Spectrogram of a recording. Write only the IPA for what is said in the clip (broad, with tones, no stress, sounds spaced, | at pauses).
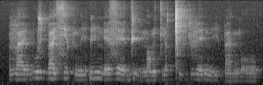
v æ˧ ɪ̯ b u˦ z b æ˦ sʲ ɒ˦˨ k n i˨ ɗ i˦ ŋ e˧ z e˦˨ d i˦˨ ŋ n ɒ˧ ŋ tʲ ɒ˦ ǀ i˧ k v e˦ ŋ͡m i˧ p æ˨ ŋ͡m o˨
